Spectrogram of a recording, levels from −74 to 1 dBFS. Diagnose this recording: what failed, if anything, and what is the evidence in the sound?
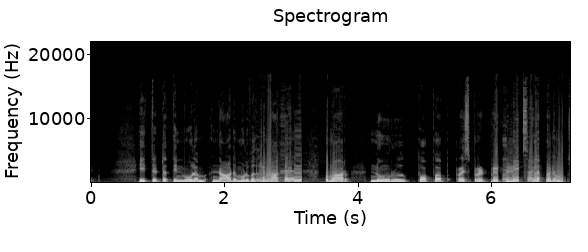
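Robotic sound from repeated short buffers appears from 2.49 to 3.80 s and again from 5.98 s to the end: a rigid 200 Hz buzz, fitting a 5 ms chunk replayed while most real audio is skipped. Likely a driver or buffer underrun.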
